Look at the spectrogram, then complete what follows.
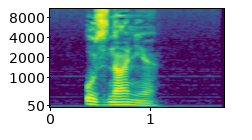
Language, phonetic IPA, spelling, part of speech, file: Polish, [uˈznãɲɛ], uznanie, noun, Pl-uznanie.ogg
